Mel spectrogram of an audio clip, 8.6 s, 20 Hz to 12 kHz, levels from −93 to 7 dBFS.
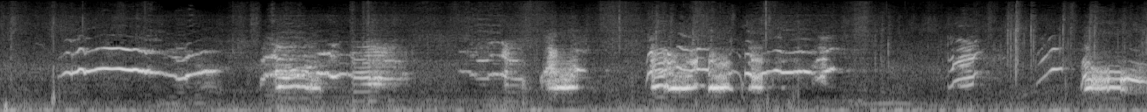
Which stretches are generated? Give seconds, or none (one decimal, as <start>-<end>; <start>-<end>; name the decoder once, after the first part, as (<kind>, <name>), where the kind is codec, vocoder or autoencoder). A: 1.1-4.8 (codec, SNAC); 6.0-6.6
